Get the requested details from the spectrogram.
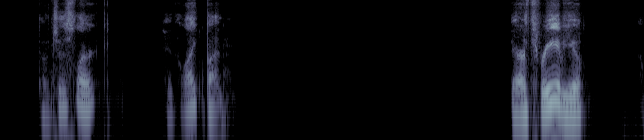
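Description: A middle-aged man speaks with animation into a close microphone, in short bursts with pauses.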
